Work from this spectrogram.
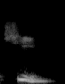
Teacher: se pronuncia con una I un poquito más alargada, con sheep.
